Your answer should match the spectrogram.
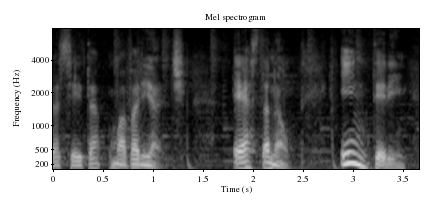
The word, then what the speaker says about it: ínterim: Ínterim não é interim.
